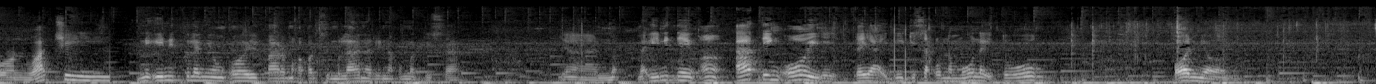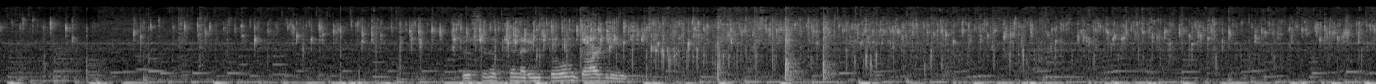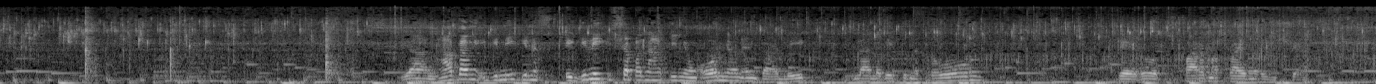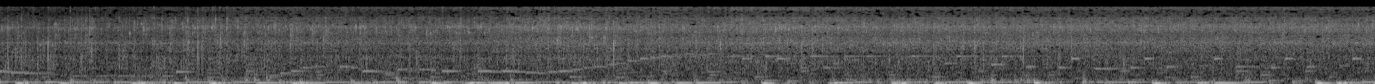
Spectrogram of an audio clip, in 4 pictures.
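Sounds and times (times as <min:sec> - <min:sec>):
onion sizzling in hot oil: 0:00.0 - 0:55.0
metal utensil clicking on pan: 0:19.0 - 0:23.3, 0:28.3 - 0:29.4, 0:30.7 - 0:31.1.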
